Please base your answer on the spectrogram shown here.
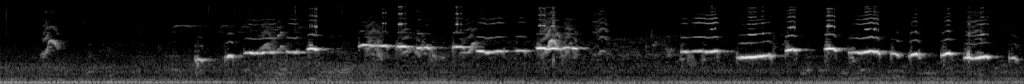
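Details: Pet cockatiels singing, a string of pure whistled notes that step up and down, some sliding upward, growing into a quick run of short repeated whistles after a quiet gap.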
